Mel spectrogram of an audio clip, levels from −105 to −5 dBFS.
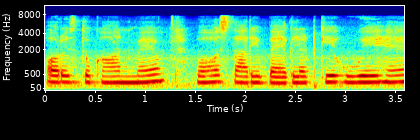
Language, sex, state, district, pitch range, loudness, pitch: Hindi, female, Uttarakhand, Uttarkashi, 210-220 Hz, -15 LUFS, 215 Hz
